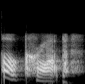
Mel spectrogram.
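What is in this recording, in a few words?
scared, professional female; vo; Counter Strike Model Pack; CS:GO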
